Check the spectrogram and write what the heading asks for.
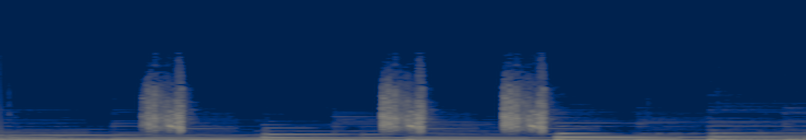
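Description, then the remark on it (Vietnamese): Three crisp phone camera shutter clicks, the first one alone and the last two closer together, as a phone photographs an entrance gate and a dark hallway, sounding over a steady, sustained musical tone with shifting notes. “lấy điện thoại để chụp lại cổng ra vào và dãy hành lang tối.”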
